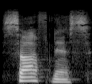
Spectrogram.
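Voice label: "softness", British English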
